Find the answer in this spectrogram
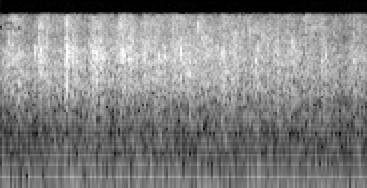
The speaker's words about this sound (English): So this is all of the clapping we'll be doing for this weekend. You have finished clapping for the whole weekend.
